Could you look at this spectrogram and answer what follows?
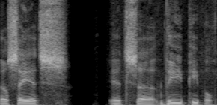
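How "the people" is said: emphatic stress on "the" in "the people". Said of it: "Emphasis on the word the".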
